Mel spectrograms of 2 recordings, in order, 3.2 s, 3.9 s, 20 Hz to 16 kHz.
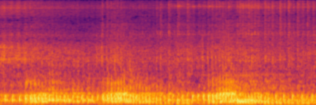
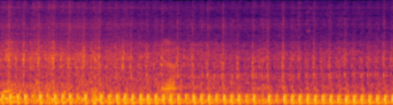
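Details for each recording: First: Honda CRF150L after replacing the clutch shaft bearing, which had caused rough clutch-side rattling: revs rise and fall smoothly with no clatter from the clutch side. A sharp puffing tick comes from a leaking, poorly seated exhaust joint gasket. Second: Honda CRF150L at idle: rough, uneven clatter about three times a second from the clutch side, quiet with clutch pulled, loud when released; clutch hub wobbles, worn clutch housing shaft bearing, engine to be split to replace it.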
